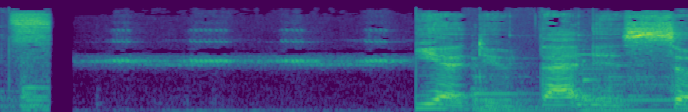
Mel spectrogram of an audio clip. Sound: crickets chirping

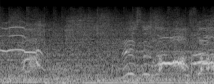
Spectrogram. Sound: riders continue screaming

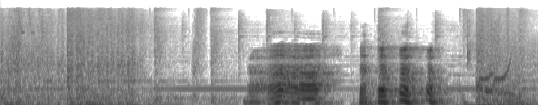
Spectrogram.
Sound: chuckles

